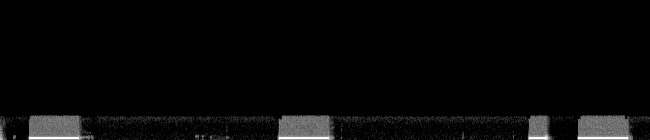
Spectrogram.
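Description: A telephone ringback tone sounds while a call is transferred. The steady mid-pitched beep repeats four times. The first two beeps are spaced well apart, then a clipped short beep is followed closely by a full one, with silence in between.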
